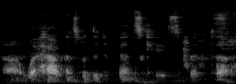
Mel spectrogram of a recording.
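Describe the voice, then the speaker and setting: Low-voiced man presiding over court. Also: completely flat delivery, brisk, vocal fry. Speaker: trial judge. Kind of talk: courtroom procedure. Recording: noisy courtroom feed audio.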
